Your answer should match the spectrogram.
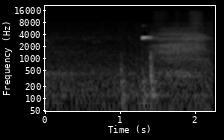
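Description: A person breathing out through the nose: a short high squeak about a second and a half in, then a soft hiss to the end, in a quiet room.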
